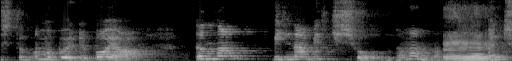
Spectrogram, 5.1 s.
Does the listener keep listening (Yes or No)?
Yes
